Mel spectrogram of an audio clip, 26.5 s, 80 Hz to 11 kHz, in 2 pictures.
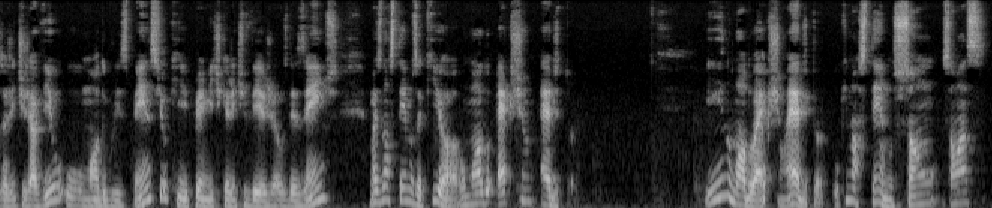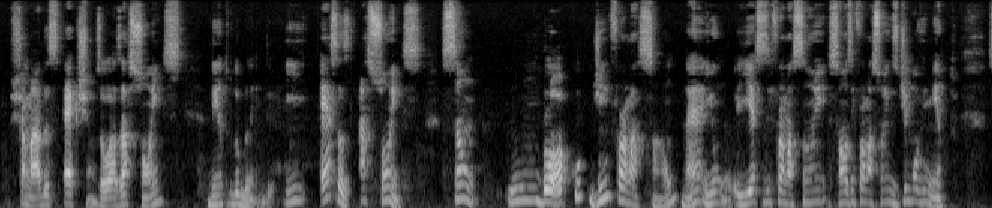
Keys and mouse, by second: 0.0 click.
